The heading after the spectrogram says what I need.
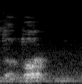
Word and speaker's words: doctor: Doctor tiene una C, entonces esa C es para pronunciarla. Esa C no se le antojó a nadie ponerla ahí porque se ve bonita, porque se ve fea. Esa C es para pronunciarla. Doctor, no doctor.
